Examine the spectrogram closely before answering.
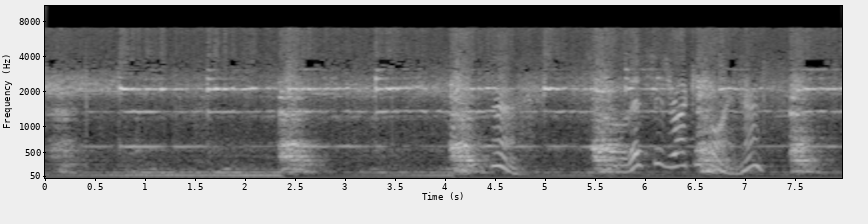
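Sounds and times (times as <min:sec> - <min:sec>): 
train pulling out of station rumbling: 0:00.0 - 0:07.9
whistle-like humming tones: 0:00.0 - 0:07.9
speech: 0:05.9 - 0:07.8.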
